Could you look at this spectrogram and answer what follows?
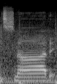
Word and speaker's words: Snod: My name is Snod. It rhymes with Odd and you're listening to watching the Rhymes with Odd podcast.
